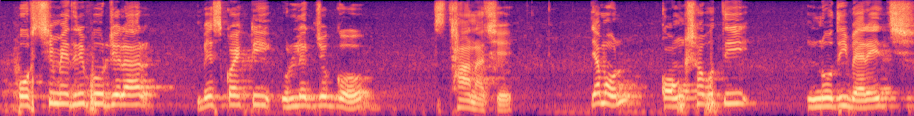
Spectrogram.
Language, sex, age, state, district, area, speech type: Bengali, male, 45-60, West Bengal, Paschim Medinipur, rural, spontaneous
